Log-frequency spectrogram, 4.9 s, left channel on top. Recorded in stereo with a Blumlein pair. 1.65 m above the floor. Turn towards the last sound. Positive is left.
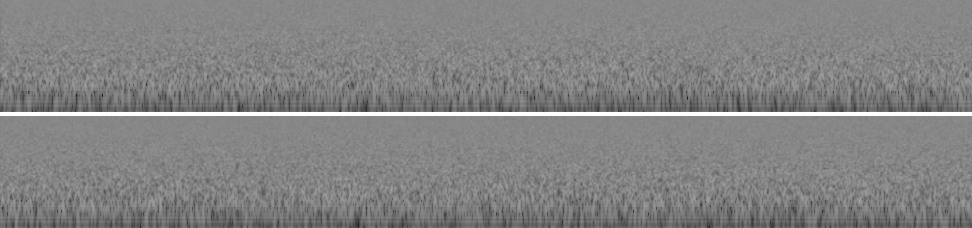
No sound to turn to.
